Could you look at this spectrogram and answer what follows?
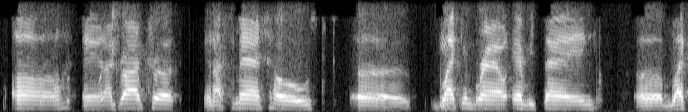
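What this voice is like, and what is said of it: Imitates another person's voice. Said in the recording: “I'm gonna act like Smoothie ... That was my smoothie dude impression.”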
